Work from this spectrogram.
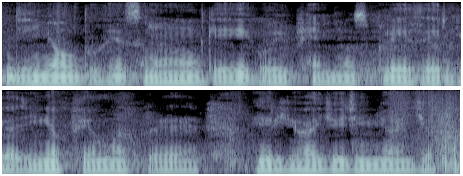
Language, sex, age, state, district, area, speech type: Dogri, male, 18-30, Jammu and Kashmir, Udhampur, rural, spontaneous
